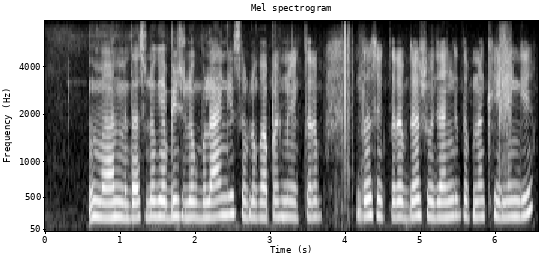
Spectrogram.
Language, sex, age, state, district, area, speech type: Hindi, female, 18-30, Uttar Pradesh, Varanasi, rural, spontaneous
